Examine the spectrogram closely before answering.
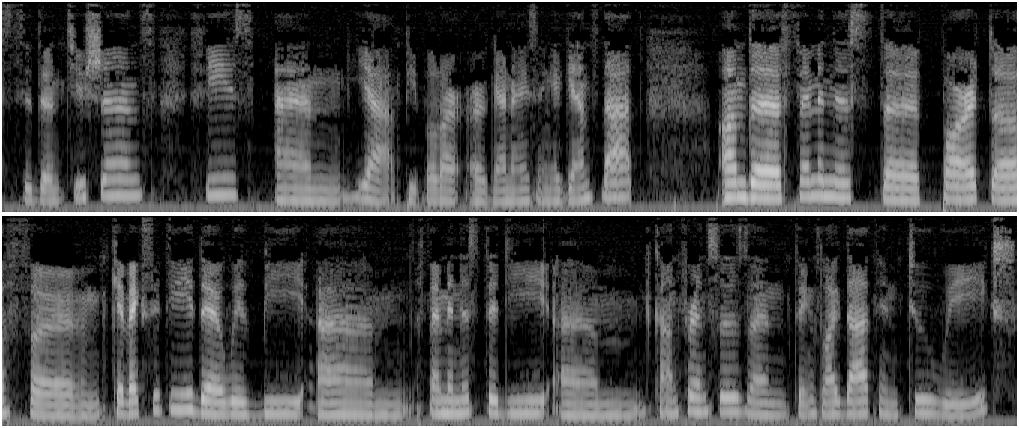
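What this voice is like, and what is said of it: Strong French accent. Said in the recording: “my poor English and strong French accent”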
